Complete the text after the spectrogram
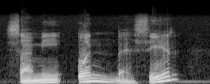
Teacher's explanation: tanwin Pak maka efek bunyinya yang asalnya Samiun jadi suami Om bunyi nun mati berubah menjadi mim mati n-nya menjadi m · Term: iqlab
